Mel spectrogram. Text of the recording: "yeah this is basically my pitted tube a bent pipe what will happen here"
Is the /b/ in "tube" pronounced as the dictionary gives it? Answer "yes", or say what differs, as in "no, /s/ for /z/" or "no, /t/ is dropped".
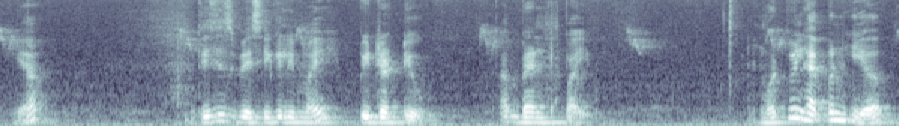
no, /b/ is dropped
